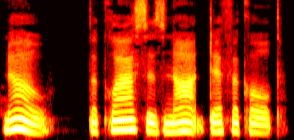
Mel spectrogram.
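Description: A woman reading an example sentence deliberately for language learners. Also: fairly low pitch, darkish tone.

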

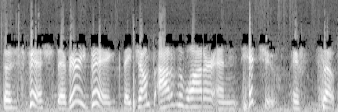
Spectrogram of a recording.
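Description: A woman's voice: on the high side, expressive, measured pace, sharp tone, slight background noise, rough recording. A woman calling in to a talk radio show over the phone, giving her opinions in an outspoken, conversational way.

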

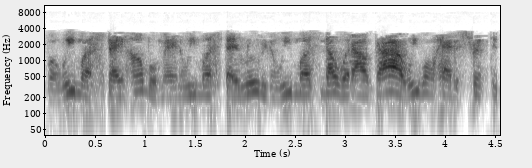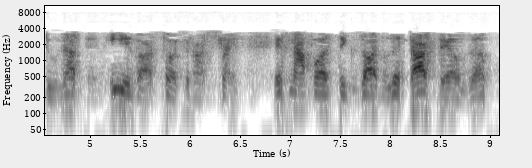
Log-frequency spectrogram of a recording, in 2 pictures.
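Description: A man's voice: on the low side, steady tone, a little fast. A man giving heartfelt, preachy testimony in casual conversation, repeating phrases for emphasis. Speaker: incarcerated storyteller. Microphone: phone call. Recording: muffled lo-fi phone call.

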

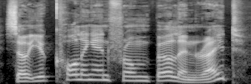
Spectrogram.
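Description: A middle-aged man hosts a casual interview over a video call. He talks in a relaxed way, often restarting his questions and stumbling over fillers. His voice sounds dry and close, with little room around it. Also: sits high, unhurried, clear, resonant tone, dry recording. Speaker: podcast host.

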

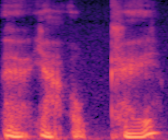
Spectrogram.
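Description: A man voicing an old male leopard, once feared, now bewildered and hesitant, with a gravelly husky voice. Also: low voice, very animated, very slow, a little mellow, voice pushed down, heavily acted.

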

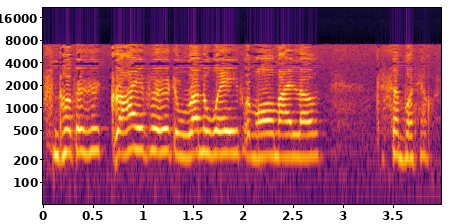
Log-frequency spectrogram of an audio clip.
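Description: A woman's voice: a little high, little pitch movement, moderate pace, natural voice. Woman acting tough, imperious old grandmother, dull noisy radio sound. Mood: pleading, brooding. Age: older. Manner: imperious, emphatic.

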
